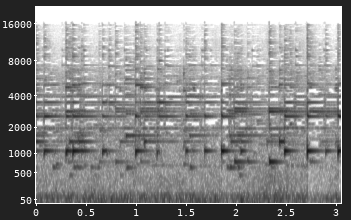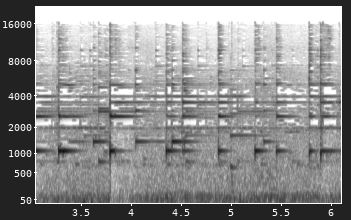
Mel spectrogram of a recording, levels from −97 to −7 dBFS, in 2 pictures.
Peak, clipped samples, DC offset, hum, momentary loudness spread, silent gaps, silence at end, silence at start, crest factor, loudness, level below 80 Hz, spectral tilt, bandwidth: -4 dBFS; under 0.1%; under 0.1%; none; 6 LU; none; 0 s; 0 s; 22 dB; -24 LUFS; -40 dBFS; -1.5 dB/octave; 17 kHz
